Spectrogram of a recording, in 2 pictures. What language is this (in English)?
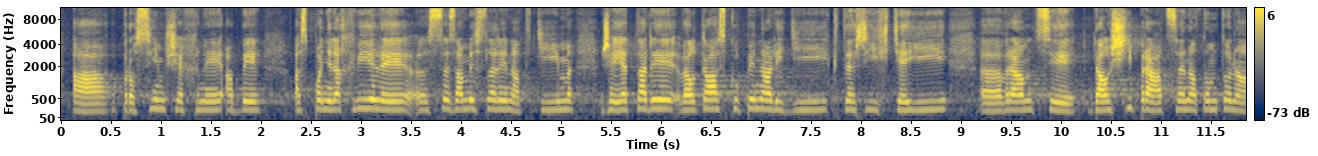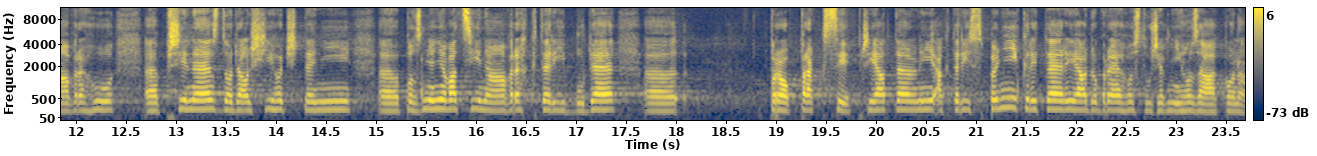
Czech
